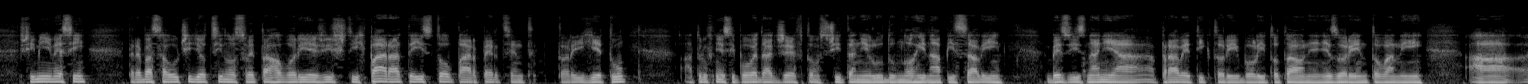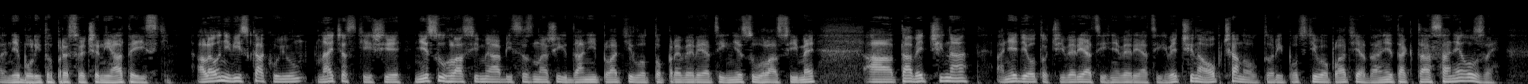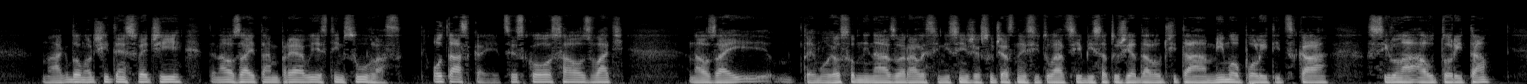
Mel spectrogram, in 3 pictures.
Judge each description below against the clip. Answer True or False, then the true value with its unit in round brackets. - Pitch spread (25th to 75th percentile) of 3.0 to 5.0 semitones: False (2.6 semitones)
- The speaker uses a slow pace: False (150 wpm)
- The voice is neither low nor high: False (110 Hz)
